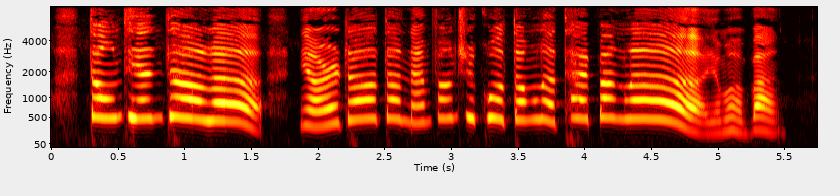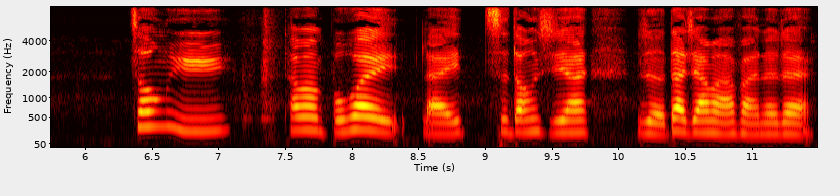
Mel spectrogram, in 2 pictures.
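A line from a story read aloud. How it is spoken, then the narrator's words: Excited shout. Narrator (Chinese): 珍妮兴奋大叫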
